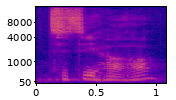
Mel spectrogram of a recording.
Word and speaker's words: Titicaca: quand on va voir les Huros sur le lac Titicaca, j'ai bien écrit entre parenthèses, d'ailleurs, que notre guide nous avait dit qu'il fallait prononcer Titihaha.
